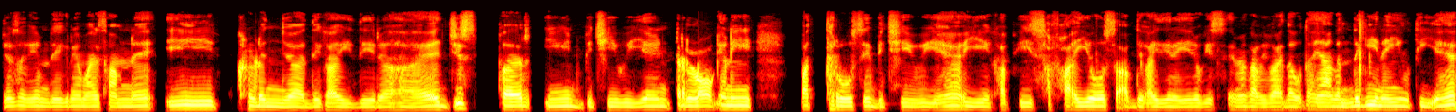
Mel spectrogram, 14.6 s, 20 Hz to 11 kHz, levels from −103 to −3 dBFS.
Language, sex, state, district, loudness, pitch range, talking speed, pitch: Hindi, male, Uttar Pradesh, Etah, -19 LUFS, 95-105 Hz, 200 wpm, 100 Hz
